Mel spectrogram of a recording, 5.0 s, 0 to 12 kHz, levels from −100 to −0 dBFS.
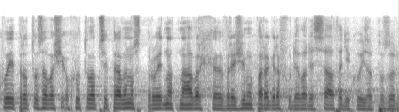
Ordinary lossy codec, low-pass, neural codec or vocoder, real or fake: AAC, 64 kbps; 7.2 kHz; none; real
